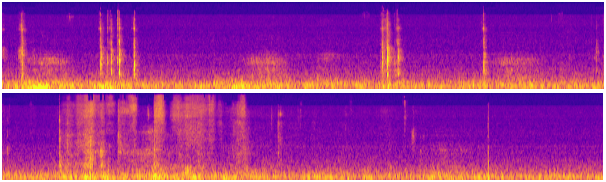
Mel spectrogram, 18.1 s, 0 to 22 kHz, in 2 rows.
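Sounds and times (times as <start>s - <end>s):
mechanical keyboard clicks: 1.4s - 2.1s, 5.7s - 6.0s
rustling handling noise: 9.9s - 13.4s.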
